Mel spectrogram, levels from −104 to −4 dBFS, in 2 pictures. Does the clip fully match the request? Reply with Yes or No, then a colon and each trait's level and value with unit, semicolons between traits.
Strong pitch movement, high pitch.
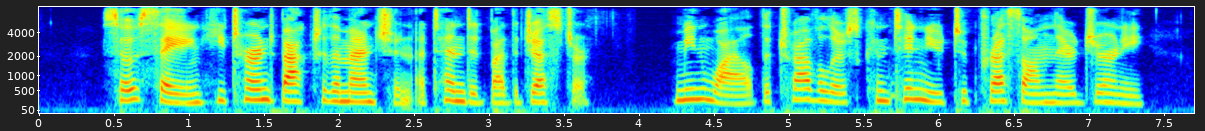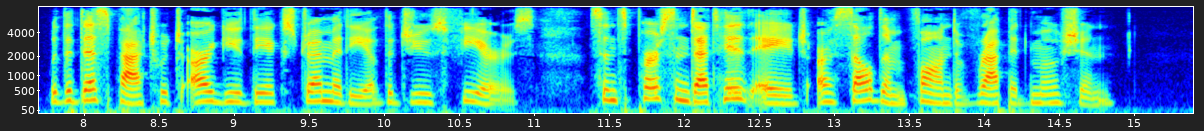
No: average, 3.6 semitones; high, 220 Hz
